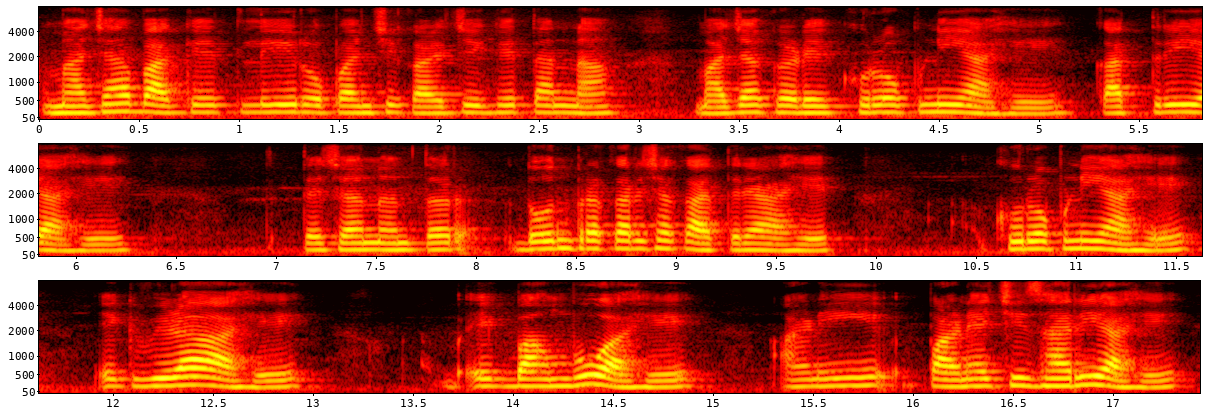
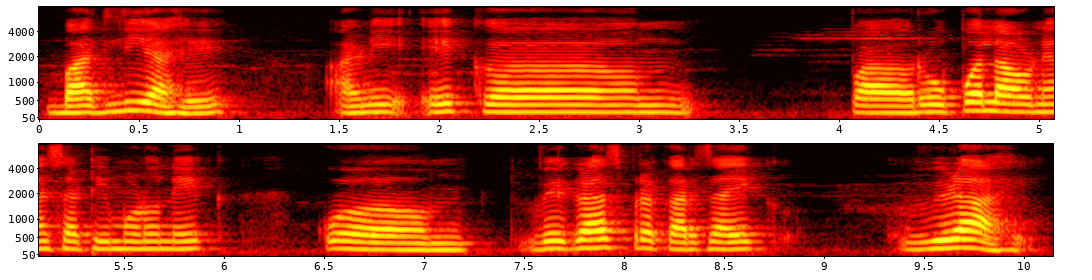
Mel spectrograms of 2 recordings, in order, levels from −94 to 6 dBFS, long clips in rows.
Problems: background sounds at intervals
